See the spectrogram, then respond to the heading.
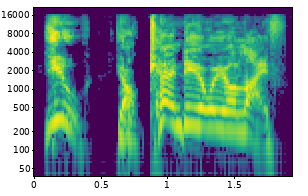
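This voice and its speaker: Casting: mischievous game prankster, theatrical, high, drawn-out and wildly animated. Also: female voice, dry recording, clean studio sound, full character voice. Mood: gleeful teasing.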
